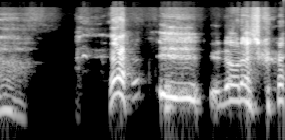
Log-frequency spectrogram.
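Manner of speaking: relieved, tension released. Telling how others finally saw the spaceship too; reenacting past relief. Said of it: "I was relieved".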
